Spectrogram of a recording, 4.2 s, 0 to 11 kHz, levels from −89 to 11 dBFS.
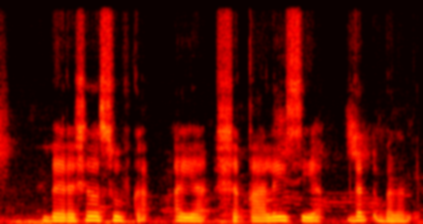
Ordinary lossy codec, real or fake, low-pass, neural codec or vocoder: none; fake; none; vocoder, 22.05 kHz, 80 mel bands, WaveNeXt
